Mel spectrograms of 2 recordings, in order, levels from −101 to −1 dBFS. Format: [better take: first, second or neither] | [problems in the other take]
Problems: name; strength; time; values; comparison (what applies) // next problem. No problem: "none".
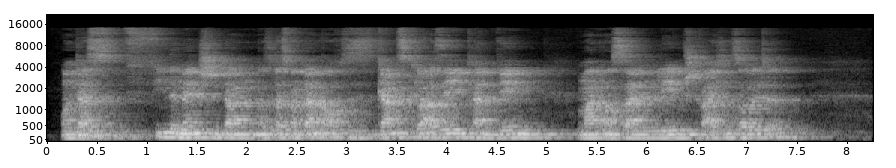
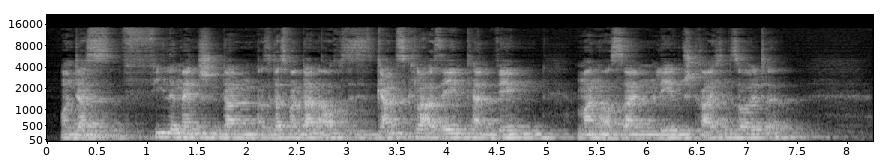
second | room echo; strong; dies away in 0.9 s; slight in the second // off-mic speech; far; somewhat distant in the second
